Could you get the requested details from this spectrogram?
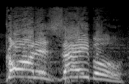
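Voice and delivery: high, slow, ringing declaration; emphatic proclamation. Acted. Early church declaring shared faith, bold proclamation. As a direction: proclaim it boldly, drawing it out.

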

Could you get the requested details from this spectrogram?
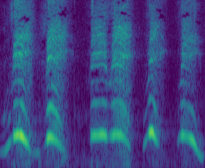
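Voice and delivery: put-on very high squealing child; kids squabbling. Two kids fighting over toys, very high me squeals.

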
